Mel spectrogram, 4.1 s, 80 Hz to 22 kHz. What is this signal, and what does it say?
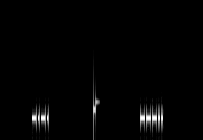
Morse code, heard as a keyed tone, about 40 wpm, 700 Hz. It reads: C 8
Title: Single Character (Letter:Number:Punctuation:Prosign) 40wpm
